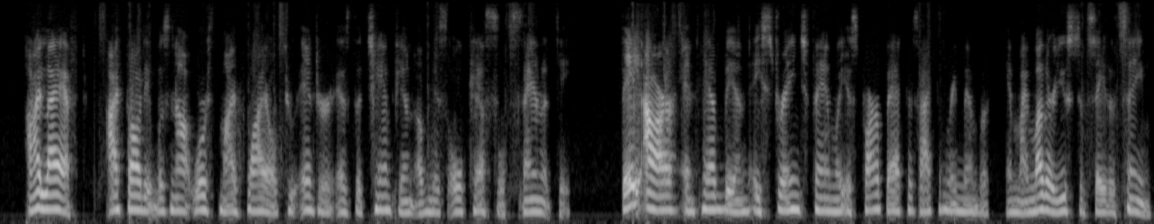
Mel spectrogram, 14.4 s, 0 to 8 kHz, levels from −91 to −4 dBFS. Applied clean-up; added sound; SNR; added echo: neural separator model SepFormer DNS4.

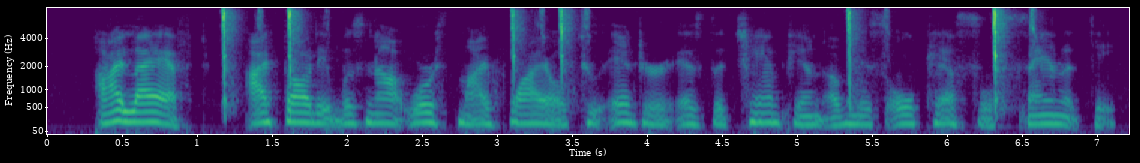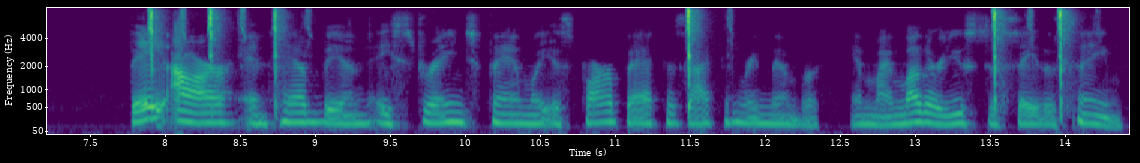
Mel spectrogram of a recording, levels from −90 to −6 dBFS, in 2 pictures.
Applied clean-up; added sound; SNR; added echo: none; Scissors; -4 dB; none.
